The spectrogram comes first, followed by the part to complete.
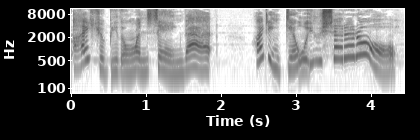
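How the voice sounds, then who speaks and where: A woman's voice: high-pitched, wildly swooping pitch, a little slow, faint music behind, heavily acted. An actress voicing a tiny, innocent and impulsive little girl in an anime game, naive and childlike. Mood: puzzled. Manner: childlike, naive, wide-eyed.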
